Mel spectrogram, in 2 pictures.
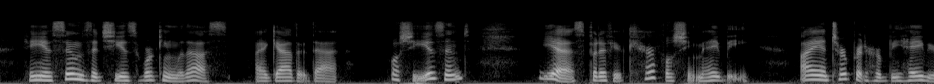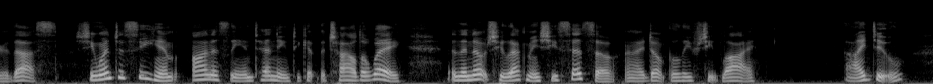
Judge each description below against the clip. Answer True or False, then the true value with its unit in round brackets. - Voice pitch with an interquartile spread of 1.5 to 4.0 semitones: False (4.4 semitones)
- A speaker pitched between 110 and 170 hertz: False (185 Hz)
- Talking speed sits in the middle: True (180 wpm)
